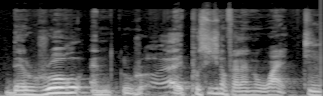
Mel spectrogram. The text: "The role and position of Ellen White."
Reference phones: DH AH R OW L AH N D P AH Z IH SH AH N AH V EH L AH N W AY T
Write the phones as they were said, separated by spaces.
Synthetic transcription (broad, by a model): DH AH R OW L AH N P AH S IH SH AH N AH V EH L AH N W AY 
